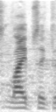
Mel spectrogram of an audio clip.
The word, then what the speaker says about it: Leipzig: And I'm happy you pronounce Leipzig the same way as me.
